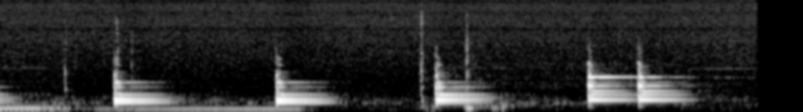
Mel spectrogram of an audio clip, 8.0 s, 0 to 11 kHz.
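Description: BMW i3 dashboard gong chiming five times, each a single bell-like tone that rings and fades, the last two in quick succession, sounding as check-control warnings come up, including the notice that the range extender's maintenance cycle will start shortly. A low hum lies under the first three seconds.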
